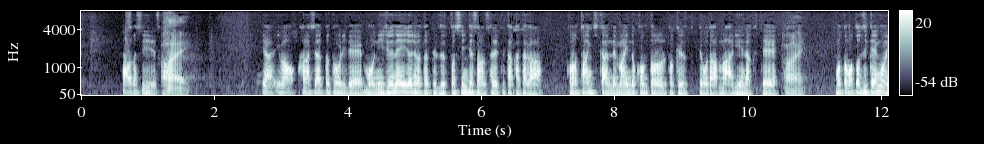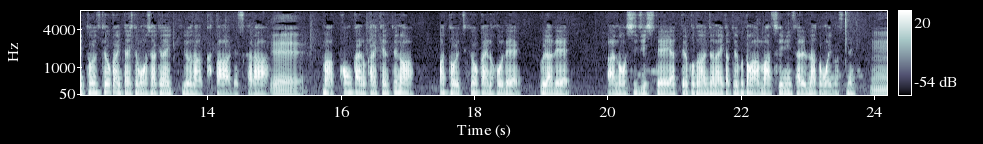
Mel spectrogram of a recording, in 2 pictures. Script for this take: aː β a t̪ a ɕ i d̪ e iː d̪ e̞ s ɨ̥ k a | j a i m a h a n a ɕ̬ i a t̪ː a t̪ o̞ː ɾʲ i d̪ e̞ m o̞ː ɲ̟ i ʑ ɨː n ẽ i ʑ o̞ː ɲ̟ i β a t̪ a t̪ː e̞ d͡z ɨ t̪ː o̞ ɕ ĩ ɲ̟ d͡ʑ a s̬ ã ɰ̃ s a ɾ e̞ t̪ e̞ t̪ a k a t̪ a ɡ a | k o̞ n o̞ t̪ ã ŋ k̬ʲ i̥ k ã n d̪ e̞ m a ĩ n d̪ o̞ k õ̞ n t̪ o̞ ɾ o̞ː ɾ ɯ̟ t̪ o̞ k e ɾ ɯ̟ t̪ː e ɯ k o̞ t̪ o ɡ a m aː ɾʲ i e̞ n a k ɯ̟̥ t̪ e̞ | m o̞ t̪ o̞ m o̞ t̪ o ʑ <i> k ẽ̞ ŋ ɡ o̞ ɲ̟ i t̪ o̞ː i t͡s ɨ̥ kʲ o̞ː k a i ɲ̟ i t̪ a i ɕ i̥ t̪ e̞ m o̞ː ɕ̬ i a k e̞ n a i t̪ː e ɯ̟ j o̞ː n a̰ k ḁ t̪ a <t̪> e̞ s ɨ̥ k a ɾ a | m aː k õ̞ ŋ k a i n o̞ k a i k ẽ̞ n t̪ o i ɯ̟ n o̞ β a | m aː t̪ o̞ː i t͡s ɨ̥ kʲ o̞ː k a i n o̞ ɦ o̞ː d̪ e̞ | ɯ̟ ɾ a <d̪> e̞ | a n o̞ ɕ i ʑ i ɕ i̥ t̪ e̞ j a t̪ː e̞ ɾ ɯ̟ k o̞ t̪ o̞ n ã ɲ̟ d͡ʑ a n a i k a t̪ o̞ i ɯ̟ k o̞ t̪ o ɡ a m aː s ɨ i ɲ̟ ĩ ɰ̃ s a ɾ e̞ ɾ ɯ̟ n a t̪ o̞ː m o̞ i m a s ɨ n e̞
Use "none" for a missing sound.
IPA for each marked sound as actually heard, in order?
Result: i, d̪, d̪

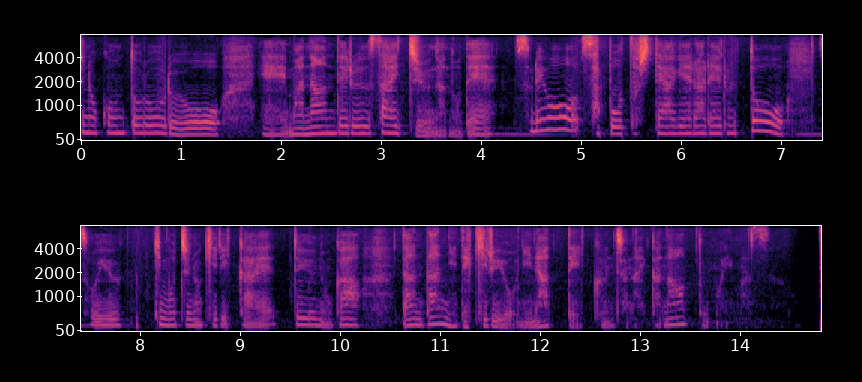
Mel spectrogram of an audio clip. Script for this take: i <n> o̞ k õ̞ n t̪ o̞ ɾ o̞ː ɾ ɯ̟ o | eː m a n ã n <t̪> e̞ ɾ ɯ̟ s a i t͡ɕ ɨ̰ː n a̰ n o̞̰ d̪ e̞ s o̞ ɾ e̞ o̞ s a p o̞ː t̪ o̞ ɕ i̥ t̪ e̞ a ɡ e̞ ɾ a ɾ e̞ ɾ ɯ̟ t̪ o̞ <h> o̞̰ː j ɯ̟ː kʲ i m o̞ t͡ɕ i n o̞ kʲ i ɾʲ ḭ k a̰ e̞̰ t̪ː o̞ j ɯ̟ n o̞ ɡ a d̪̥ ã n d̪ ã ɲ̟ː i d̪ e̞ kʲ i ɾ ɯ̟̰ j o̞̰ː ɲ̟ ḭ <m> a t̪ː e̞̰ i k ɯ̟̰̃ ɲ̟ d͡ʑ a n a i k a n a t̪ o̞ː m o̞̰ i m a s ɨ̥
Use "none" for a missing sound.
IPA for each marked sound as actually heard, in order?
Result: n, d̪, s, n

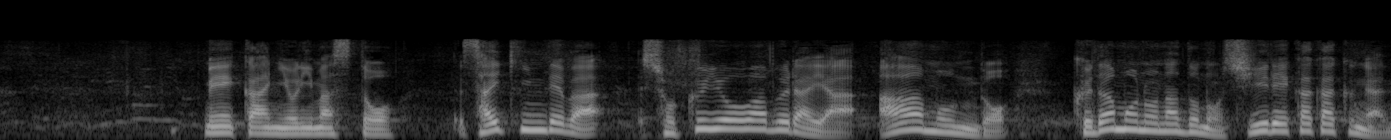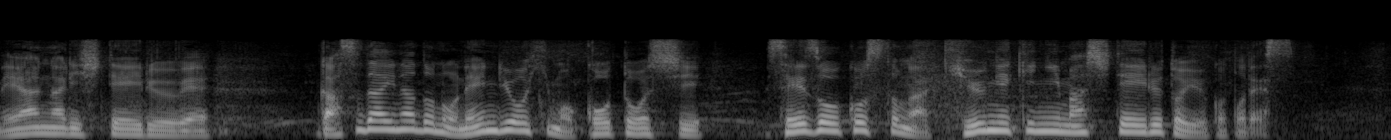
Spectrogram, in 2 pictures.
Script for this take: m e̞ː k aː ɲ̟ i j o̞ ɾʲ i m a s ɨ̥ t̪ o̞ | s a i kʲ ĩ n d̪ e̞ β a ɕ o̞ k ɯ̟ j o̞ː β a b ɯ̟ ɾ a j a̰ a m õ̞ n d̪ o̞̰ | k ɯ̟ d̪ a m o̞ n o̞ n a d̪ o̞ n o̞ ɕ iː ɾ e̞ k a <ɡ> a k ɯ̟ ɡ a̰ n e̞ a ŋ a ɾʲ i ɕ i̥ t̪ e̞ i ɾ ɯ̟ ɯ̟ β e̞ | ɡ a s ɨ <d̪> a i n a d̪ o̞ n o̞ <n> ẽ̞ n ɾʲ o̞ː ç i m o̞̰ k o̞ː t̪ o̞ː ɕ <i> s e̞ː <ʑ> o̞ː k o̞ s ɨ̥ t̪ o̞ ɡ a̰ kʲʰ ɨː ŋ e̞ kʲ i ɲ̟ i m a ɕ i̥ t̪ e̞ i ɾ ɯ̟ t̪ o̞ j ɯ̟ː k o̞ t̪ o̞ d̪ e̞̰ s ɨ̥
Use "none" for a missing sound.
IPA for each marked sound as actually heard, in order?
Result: k, d̪, n, i, z

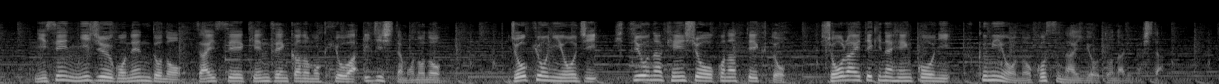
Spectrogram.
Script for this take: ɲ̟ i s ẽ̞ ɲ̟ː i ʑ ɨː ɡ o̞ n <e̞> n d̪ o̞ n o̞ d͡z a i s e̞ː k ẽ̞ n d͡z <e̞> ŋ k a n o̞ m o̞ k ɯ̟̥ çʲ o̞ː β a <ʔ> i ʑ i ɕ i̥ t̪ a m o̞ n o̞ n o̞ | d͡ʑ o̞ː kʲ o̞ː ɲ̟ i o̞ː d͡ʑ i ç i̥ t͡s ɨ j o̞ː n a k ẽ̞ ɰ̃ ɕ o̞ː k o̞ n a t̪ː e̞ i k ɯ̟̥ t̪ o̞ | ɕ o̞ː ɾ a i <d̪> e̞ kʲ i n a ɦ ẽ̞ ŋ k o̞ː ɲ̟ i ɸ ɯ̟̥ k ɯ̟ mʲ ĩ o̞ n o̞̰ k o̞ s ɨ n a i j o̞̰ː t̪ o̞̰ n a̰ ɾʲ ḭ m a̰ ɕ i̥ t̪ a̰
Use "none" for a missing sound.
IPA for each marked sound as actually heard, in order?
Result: ẽ̞, ẽ̞, ʔ, t̪

